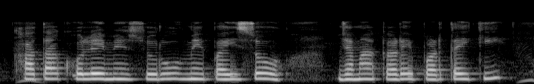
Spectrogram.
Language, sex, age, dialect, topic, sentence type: Magahi, female, 31-35, Southern, banking, question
